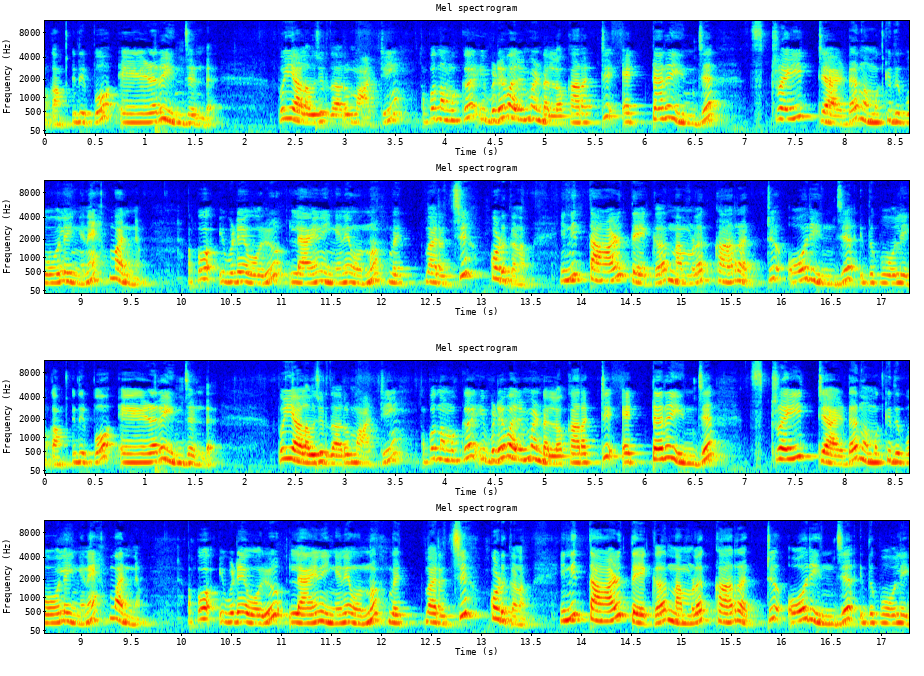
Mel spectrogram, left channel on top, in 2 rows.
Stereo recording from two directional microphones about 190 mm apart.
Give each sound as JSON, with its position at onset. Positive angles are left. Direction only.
{"t": 0.0, "sound": "speech", "side_deg": -20}
{"t": 2.3, "sound": "a woman's voice", "side_deg": -50}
